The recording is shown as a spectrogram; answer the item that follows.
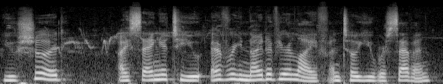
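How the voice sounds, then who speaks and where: A woman's voice: medium pitch, moderate pace, darkish tone, slight background noise, natural voice. An actress playing a caring, well-mannered middle-aged mother in an audio drama. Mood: tender, soothing.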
